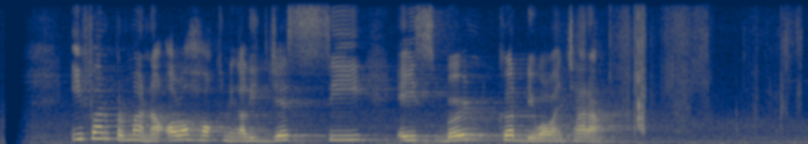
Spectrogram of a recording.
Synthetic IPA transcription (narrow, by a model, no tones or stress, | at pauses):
ʔifanpərmanaʔɔlɔɦɔknɪŋalid͡ʒɛsiɛjsbərnkərdiwawaɲt͡ʃaɾa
